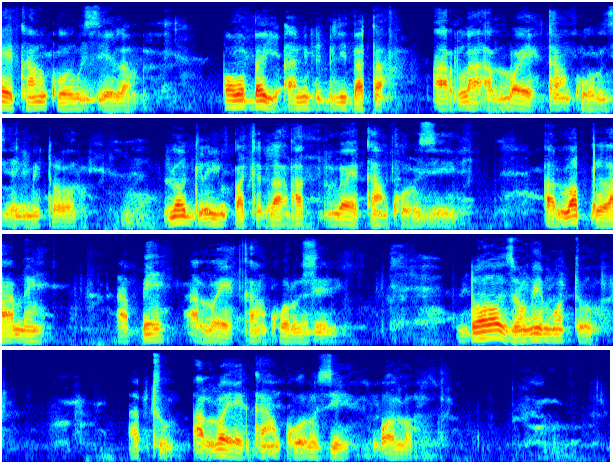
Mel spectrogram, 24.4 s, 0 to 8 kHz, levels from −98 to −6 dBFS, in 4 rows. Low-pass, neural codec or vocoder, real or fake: 7.2 kHz; codec, 16 kHz, 2 kbps, FreqCodec, larger model; fake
